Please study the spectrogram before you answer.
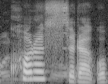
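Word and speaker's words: KORUS: 근데 코리아, US 약자를 합치면 또 코러스라고 발음할 수도 있습니다.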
